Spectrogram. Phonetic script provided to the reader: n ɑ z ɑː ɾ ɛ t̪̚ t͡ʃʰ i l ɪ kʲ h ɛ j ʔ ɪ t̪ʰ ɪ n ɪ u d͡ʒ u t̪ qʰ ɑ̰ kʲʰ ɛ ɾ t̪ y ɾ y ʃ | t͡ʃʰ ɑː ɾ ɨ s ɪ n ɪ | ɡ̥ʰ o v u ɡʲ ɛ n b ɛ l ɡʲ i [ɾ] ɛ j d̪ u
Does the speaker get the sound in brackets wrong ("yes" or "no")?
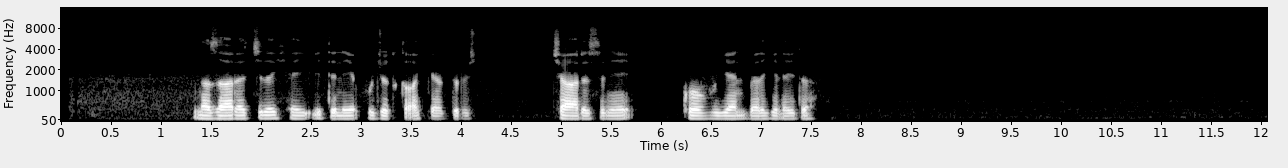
yes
